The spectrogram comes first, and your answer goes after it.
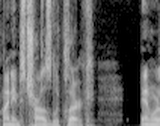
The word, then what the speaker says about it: Leclerc: He's from Monaco, and his name is Charles Leclerc with a C at the end. And that's just how you say it. He's he's from Monaco. It's a French-ish pronunciation.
